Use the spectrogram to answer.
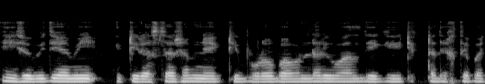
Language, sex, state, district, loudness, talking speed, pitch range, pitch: Bengali, male, Assam, Hailakandi, -16 LUFS, 185 wpm, 130-135 Hz, 135 Hz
